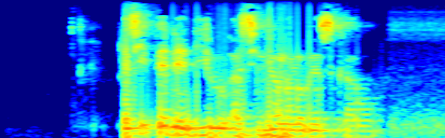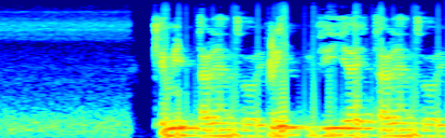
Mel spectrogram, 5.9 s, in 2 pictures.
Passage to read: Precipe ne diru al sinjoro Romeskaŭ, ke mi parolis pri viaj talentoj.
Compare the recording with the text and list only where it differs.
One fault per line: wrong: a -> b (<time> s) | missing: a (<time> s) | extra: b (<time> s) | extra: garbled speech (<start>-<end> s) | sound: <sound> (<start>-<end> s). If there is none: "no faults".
wrong: parolis -> talentoj (4.3 s)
